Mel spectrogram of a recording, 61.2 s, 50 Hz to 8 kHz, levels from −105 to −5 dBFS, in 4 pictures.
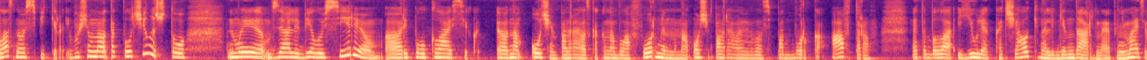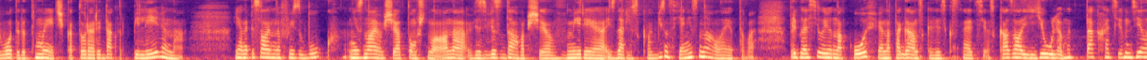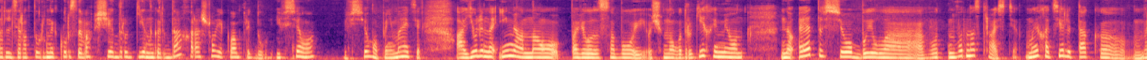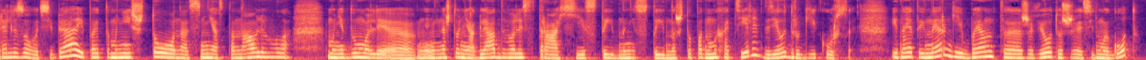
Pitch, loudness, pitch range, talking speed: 190 Hz, -13 LUFS, 170-210 Hz, 145 wpm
